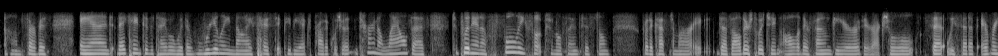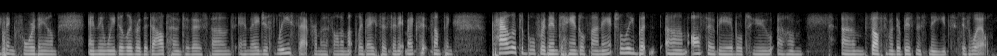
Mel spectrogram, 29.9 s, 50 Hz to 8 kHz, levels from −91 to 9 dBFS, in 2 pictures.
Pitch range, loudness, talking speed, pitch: 170-190 Hz, -30 LUFS, 195 wpm, 180 Hz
